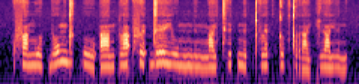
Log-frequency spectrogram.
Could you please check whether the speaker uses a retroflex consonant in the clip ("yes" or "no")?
no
